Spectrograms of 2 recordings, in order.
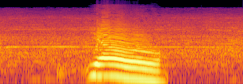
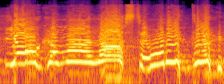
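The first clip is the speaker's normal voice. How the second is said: much higher, pleading disbelief; incredulous yelling; 11 semitones higher than usual. Real, not acted. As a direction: call out to Austin through the screen. Yelling at Austin on screen.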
